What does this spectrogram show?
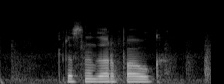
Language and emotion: Russian, neutral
